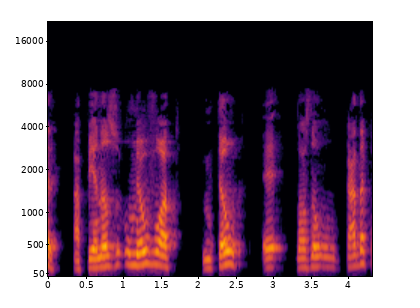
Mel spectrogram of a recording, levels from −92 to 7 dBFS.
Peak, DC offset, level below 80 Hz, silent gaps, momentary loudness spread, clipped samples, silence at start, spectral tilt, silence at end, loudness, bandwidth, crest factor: -4 dBFS; under 0.1%; -70 dBFS; 0.21-0.33 s, 1.79-2.04 s, 2.70-2.84 s, 3.20-3.29 s, 3.90-3.97 s; 14 LU; under 0.1%; 0 s; -4.5 dB/octave; 0.05 s; -21 LUFS; 7.4 kHz; 18 dB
